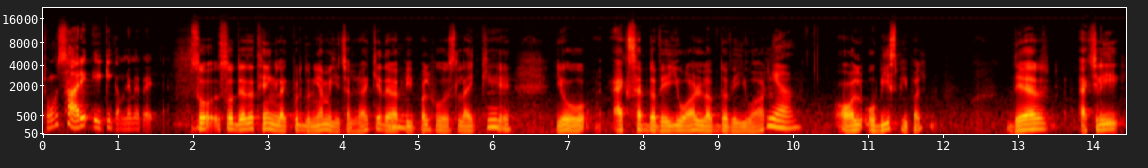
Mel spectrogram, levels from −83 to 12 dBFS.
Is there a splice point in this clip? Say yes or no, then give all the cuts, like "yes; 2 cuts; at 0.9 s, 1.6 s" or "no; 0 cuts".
yes; 2 cuts; at 2.0 s, 10.6 s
